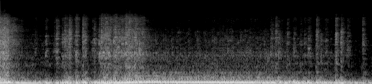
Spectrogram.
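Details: 1967 AMC Rambler Rebel SST, 290 cubic inch V8 with 2-barrel carburetor and automatic, off the road since 1981 in a farmyard, starting with a fresh battery: starter churns briefly, then it catches into a rough, lumpy idle; normal start after long storage.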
